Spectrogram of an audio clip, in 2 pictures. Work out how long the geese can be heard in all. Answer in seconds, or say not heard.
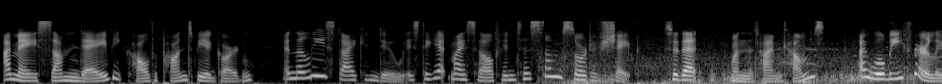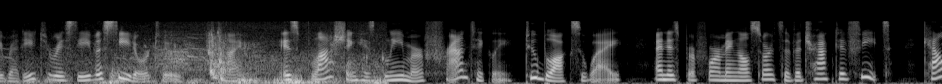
8 s.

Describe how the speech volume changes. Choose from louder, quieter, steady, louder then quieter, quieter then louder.
louder.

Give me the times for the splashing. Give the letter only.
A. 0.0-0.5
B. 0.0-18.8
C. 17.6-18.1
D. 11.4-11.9
D.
